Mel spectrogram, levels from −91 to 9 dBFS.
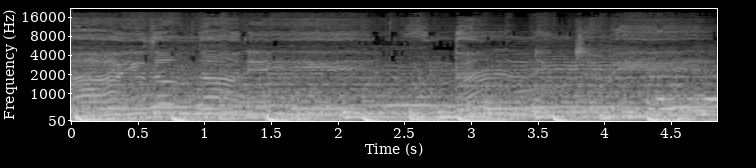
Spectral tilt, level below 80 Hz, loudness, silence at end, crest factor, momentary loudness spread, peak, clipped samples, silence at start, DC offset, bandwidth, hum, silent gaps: -7.5 dB/octave; -16 dBFS; -14 LUFS; 0 s; 12 dB; 4 LU; 0 dBFS; under 0.1%; 0 s; under 0.1%; 16.5 kHz; none; none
